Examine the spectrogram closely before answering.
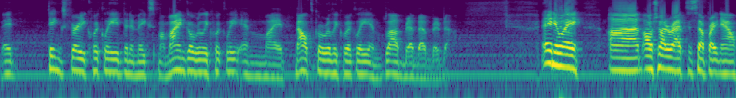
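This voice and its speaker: At a fairly quick pace, a man speaks in a bright, sharp tone at medium pitch with ordinary pitch variation. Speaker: music video creator. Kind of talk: casual educational monologue. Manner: filler-heavy, hesitant.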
